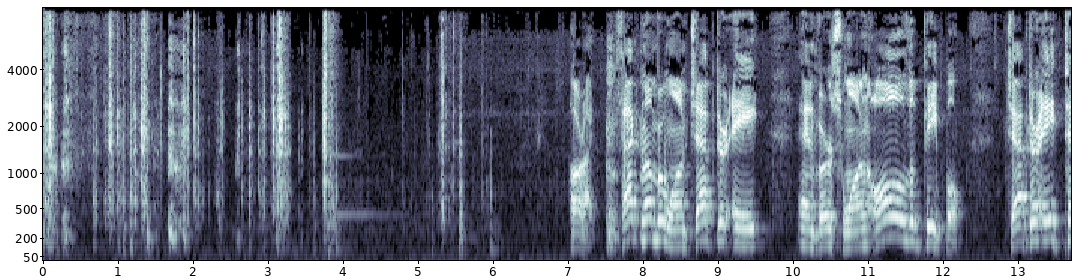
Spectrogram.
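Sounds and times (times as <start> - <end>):
cassette tape being turned over in a recorder: 0.0 - 6.1
cassette recorder mechanical hum: 0.0 - 13.7
speech: 7.0 - 13.7.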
